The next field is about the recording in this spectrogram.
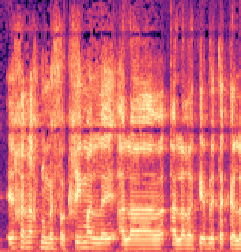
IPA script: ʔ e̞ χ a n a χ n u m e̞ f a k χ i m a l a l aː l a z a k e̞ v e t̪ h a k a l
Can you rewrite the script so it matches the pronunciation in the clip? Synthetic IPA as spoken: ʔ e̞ χ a n a χ n u m e̞ f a k χ i m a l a l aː l a ʁ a k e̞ v e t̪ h a k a l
